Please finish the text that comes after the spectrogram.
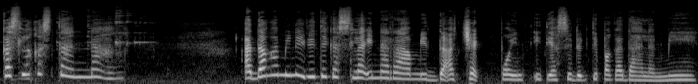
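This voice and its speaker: A woman plays an earnest young woman confiding in an elder. The voice is high and deferential, with an Ilocano accent, in radio drama style. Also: moderate pace, a bit bright, a little hiss or hum.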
